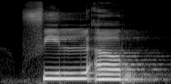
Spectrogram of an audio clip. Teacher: F'il alif lamnya dinamakan dengan alif lam qamariah. Karena alif lam menghadapi huruf qamariah yaitu hamzah maka lam sukun dibaca jelas. · Huruf ro sukun dibaca secara tafkhim karena sebelumnya fathah maka rnya tebal. Ar dan dod harus tetap terbaca. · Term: alif lam qamariyah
